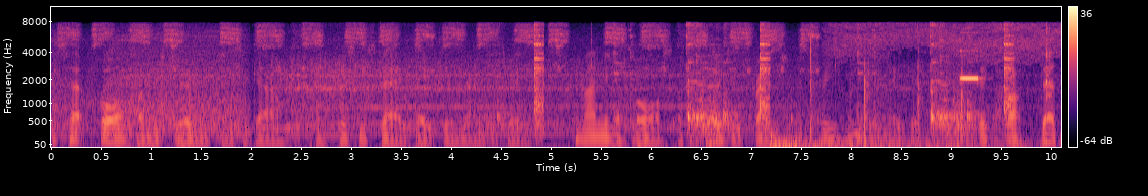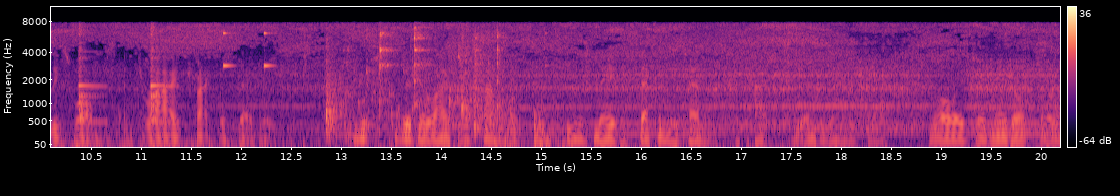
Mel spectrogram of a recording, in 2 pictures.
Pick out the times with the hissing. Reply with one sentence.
You can hear the hissing from 0.0 to 20.1 s.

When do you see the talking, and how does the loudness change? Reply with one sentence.
The talking can be heard from 0.0 to 20.1 s, at a steady volume.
